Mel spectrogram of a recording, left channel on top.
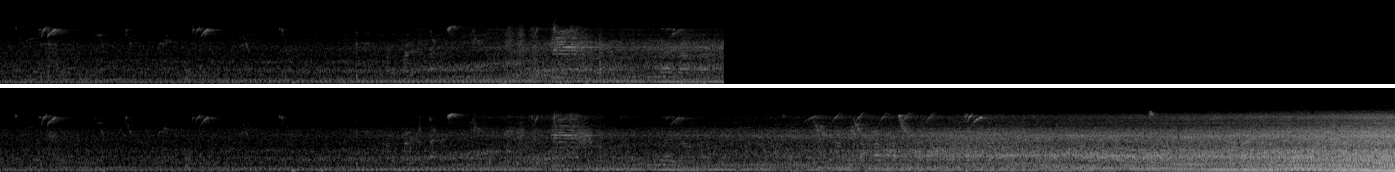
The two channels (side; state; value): left; drops out; at 7.2 s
